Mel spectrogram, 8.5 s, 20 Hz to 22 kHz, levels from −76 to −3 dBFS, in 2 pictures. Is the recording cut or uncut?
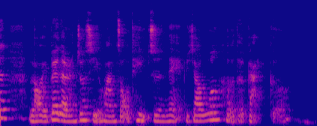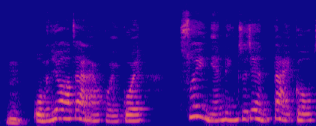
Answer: cut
